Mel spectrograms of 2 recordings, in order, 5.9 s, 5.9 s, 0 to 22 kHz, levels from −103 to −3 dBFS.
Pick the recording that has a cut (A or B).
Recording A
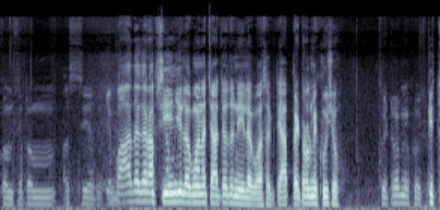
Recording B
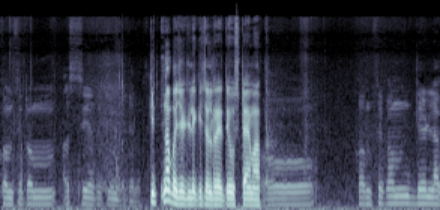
A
